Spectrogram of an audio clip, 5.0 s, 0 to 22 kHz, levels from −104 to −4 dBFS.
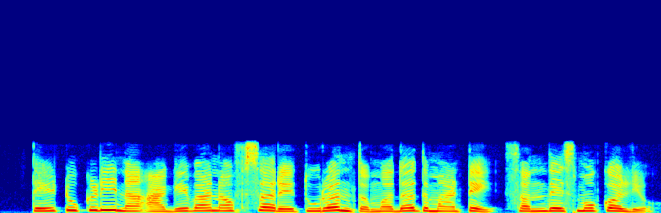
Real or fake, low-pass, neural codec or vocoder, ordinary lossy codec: real; 7.2 kHz; none; none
